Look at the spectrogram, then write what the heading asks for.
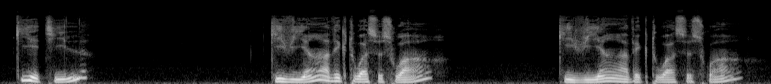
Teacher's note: If you pronounce them normally, remember that you will have to raise your voice a little bit at the end of the question.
